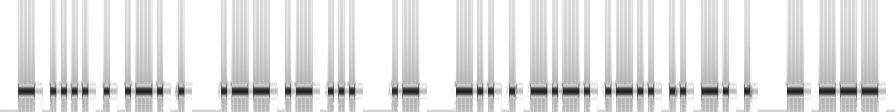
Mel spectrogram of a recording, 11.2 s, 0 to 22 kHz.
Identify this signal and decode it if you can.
Morse code, heard as a keyed tone, about 18 wpm, 750 Hz. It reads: THERE WAS A DECLINE TO
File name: Morse / 18WPM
